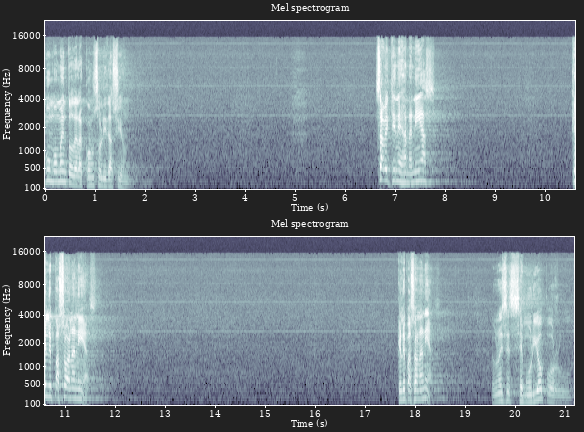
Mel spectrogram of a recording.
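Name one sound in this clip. A middle-aged man speaks with animation through a microphone in short bursts with long pauses.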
